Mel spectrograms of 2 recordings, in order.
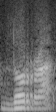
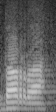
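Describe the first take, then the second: First: The first vowel sounds like 'u'. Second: The first vowel sounds like 'a'. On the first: The speaker calls it wrong. "sometimes mispronounced durra" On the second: The speaker calls it right. "but it's actually a darra"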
